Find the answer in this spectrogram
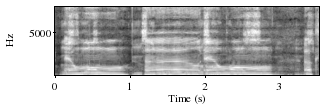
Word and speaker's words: Enwonwu: Enwonwu. Enwonwu. Yes, Enwonwu. That's how I pronounce his surname.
